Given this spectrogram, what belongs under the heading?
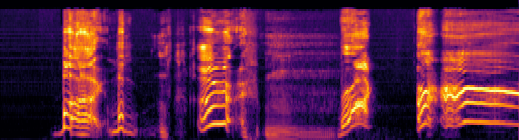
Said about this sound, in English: I'll be. That's one talented rooster. Nope. Just ready for fall fun at Chicken Ridge Farm.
